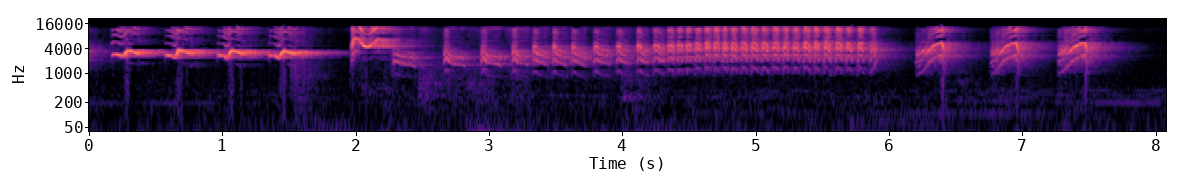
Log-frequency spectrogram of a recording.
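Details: Chinese hwamei song meant as a tutor for songbirds: four repeated whistled notes, then a long fast rattling trill of rapid even pulses, ending with three loud downslurred whistles.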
